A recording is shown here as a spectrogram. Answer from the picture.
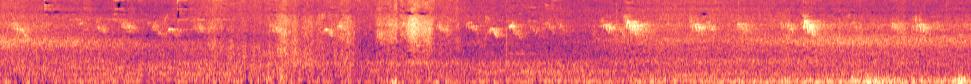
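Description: Small birds chirping, a string of short high calls, most of them in the second half, over a low rumble that grows louder toward the end.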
